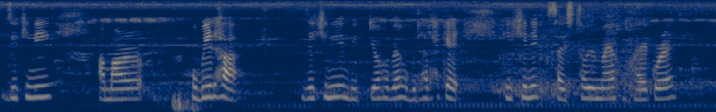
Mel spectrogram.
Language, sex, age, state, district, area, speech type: Assamese, female, 18-30, Assam, Lakhimpur, rural, spontaneous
